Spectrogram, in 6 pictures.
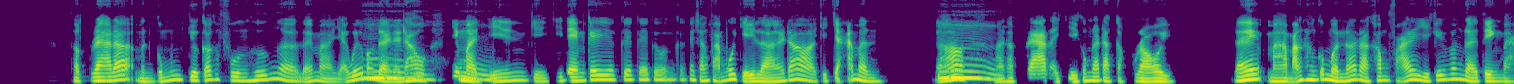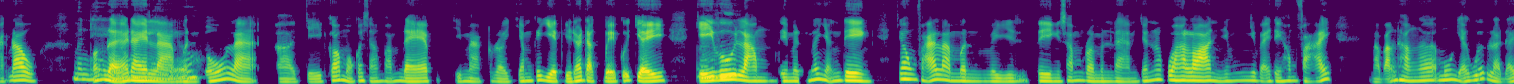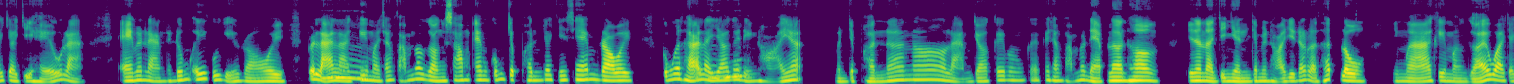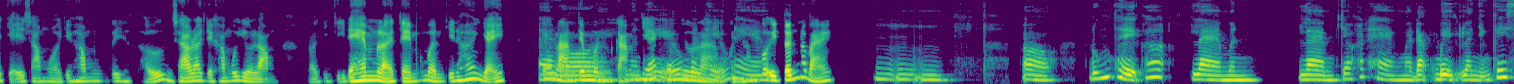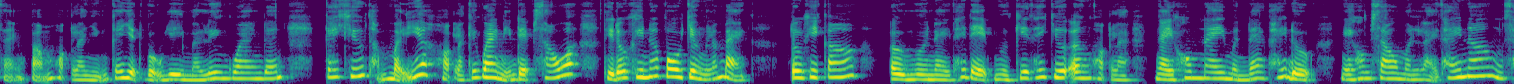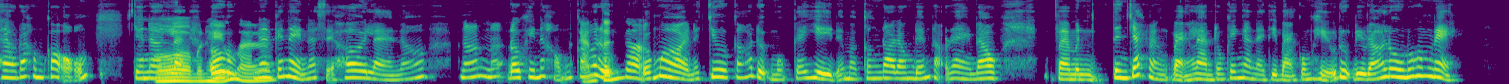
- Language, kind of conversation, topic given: Vietnamese, advice, Bạn đã nhận phản hồi gay gắt từ khách hàng như thế nào?
- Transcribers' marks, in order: tapping; other background noise; "làm" said as "ừn"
